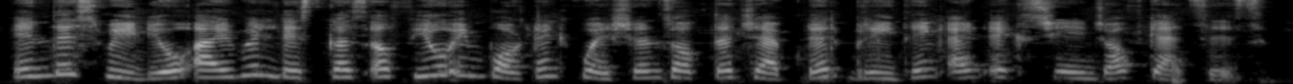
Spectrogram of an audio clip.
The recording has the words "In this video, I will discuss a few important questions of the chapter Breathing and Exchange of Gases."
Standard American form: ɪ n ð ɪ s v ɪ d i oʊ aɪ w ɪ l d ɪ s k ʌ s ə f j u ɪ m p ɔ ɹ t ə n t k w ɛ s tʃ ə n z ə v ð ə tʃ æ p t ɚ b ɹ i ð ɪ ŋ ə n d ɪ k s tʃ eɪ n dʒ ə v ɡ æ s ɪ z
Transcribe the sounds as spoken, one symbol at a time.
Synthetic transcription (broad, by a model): ɪ n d ɪ s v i d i oʊ aɪ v ɪ l d ɪ s k ʌ s ə f j u ɪ m p ɔ ɹ t ə n t k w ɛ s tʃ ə n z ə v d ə tʃ æ p t ɚ b ɹ i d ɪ ŋ ə n d ɪ k s tʃ eɪ n dʒ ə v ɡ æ s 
